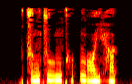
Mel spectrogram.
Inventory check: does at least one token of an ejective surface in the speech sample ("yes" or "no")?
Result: no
